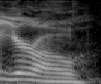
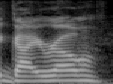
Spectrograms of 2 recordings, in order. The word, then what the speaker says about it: gyro: know it's not good how do you say Euro Euro okay you don't say gyro I don't say gyro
